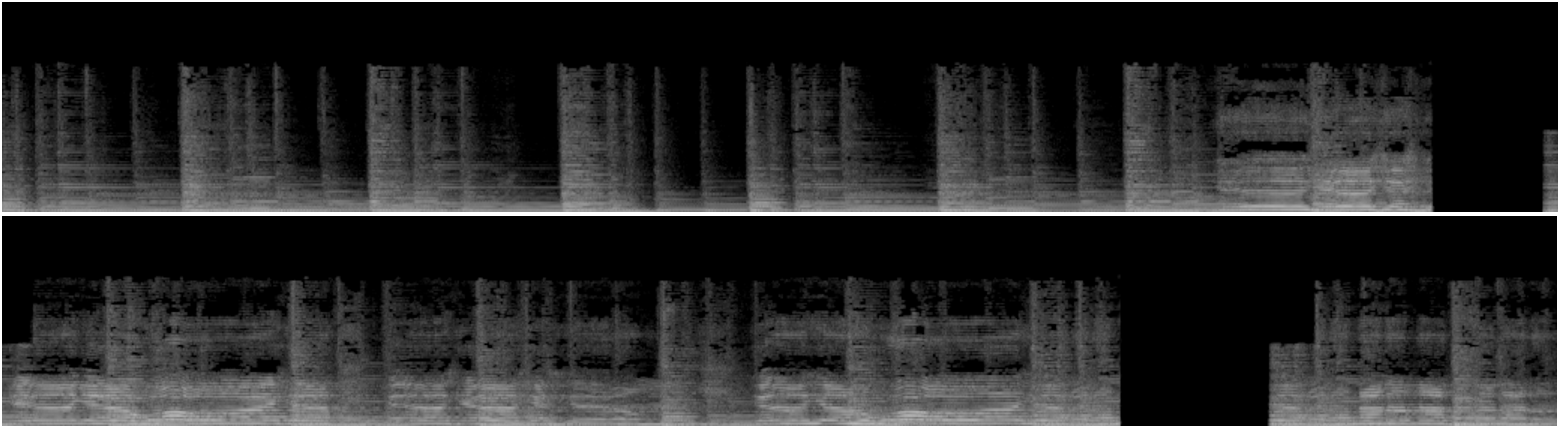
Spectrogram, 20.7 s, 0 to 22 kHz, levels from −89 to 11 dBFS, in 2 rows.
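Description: Two stream reconnects: at 9.52–10.30 s a 724 ms dropout, then audio resumes about a second later; at 17.82–19.40 s a 978 ms gap, then resumes 604 ms earlier, repeating material. Each time a fresh decoder restarts mid-stream, showing as a flat, empty band in waveform and spectrogram.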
